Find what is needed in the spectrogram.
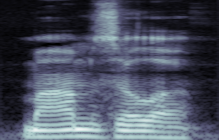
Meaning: A controlling or overinvolved mother
- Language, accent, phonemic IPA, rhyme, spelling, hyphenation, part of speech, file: English, US, /mɑmˈzɪlə/, -ɪlə, momzilla, mom‧zil‧la, noun, En-us-momzilla.ogg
